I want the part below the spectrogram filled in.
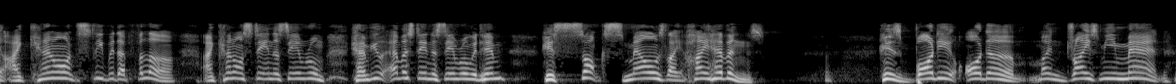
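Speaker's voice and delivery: high-pitched mock griping about a roommate; exasperated complaint. Camper moans to the committee about a smelly roommate, exasperated. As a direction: complain in a high, aggrieved voice, stretching the worst bits.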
